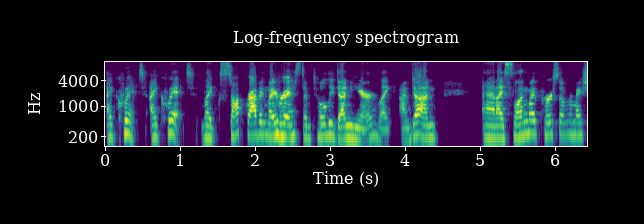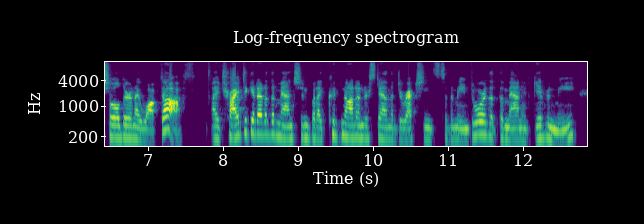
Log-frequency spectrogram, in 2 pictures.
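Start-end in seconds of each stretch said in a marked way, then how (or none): none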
